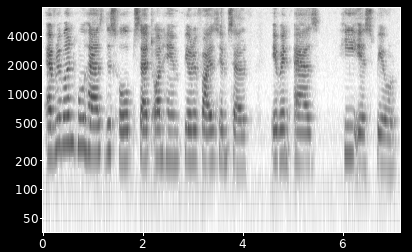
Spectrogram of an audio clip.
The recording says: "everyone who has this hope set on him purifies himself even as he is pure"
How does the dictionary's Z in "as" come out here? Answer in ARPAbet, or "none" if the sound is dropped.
Z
